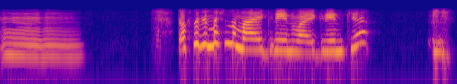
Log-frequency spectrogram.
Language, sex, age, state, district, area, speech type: Kashmiri, female, 45-60, Jammu and Kashmir, Srinagar, urban, conversation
